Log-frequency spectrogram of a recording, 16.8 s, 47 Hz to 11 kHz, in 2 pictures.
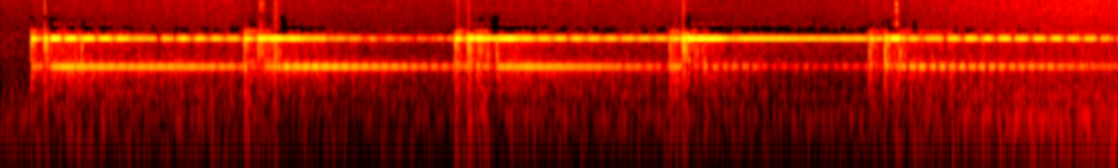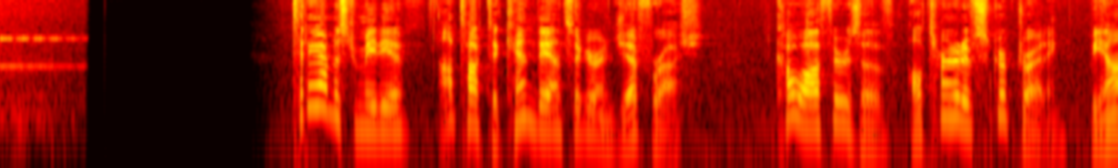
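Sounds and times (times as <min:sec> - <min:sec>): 
small bell dinging: 0:00.0 - 0:09.1
speech: 0:10.8 - 0:16.7.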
